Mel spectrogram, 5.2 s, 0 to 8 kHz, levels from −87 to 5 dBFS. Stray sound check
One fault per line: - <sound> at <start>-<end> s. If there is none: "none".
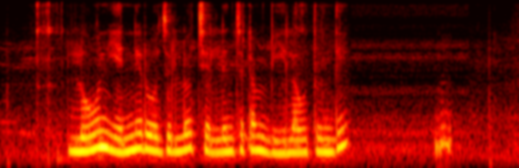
- laugh at 4.3-4.5 s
